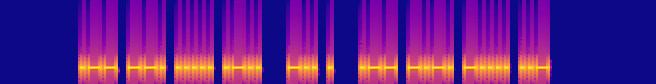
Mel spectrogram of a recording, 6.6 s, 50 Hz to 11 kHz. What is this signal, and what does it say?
Morse code, heard as a keyed tone, about 30 wpm, 700 Hz. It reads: WG5L DE WC6U
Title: USA Callsign DE Callsign - 4 Characters - 30wpm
